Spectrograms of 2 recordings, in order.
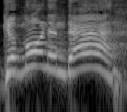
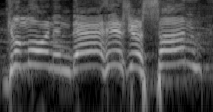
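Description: First: Bright greeting to Father God; cheerful morning greeting. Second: Higher, eager greeting to Dad; joyful greeting. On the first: Son greeting his heavenly Father, cheerful. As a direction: greet Dad gladly. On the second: Son greeting his heavenly Father, joyful and raised. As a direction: lift it with delight. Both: Shown as a demonstration. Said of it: "You got to say".

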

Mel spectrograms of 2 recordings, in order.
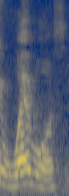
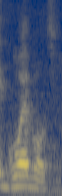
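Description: First: "huevos" starting on a bare W, like "wevos"; huevos with plain w. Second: "huevos" starting with a GW, like "gwevos"; huevos with hard g. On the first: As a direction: say "huevos" as "WEH-vos", no G at the front. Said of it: "you don't say huevos". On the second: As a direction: say "huevos" as "GWEH-vos". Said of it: "You say huevos". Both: Shown as a demonstration.

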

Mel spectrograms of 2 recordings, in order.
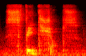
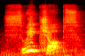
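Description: First: Put-on accented witch reveal, w said as v; understated, portentous answer; Grand High Witch. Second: High, very loud question; startled followers' squeal; astonished echo. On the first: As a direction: announce it with villainous relish. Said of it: "shouted the Grand High Witch". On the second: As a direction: shriek it back in disbelief. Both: A narrator's reading.

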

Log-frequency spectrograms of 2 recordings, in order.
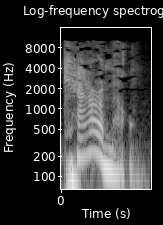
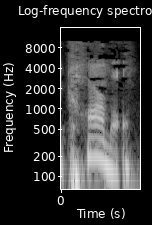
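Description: First: "caramel" in three clear syllables, CARE-uh-mel; caramel as spelled. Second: "caramel" as two-syllable CAR-mul; other people's caramel. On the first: Shown as a demonstration. Host arguing from the spelling, "caramel" as CARE-uh-mel. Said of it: "So it's spelled caramel". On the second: Retold or imitated. Host puzzled by other people, "caramel" as CAR-mul. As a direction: skip the middle vowel of "caramel": CAR-mul. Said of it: "how people can say caramel".

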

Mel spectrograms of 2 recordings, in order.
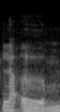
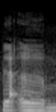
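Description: First: ระเอิม, Korat pronunciation with an r sound; Korat dialect word. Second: ละเอิม with an l sound, Central Thai; ละเอิม, Central Thai pronunciation; Central Thai form. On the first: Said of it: "พูดอีกทีสิคะ". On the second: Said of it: "ถ้าเป็นภาษาไทยกลางจะเป็นละเอิม". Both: Shown as a demonstration.

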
